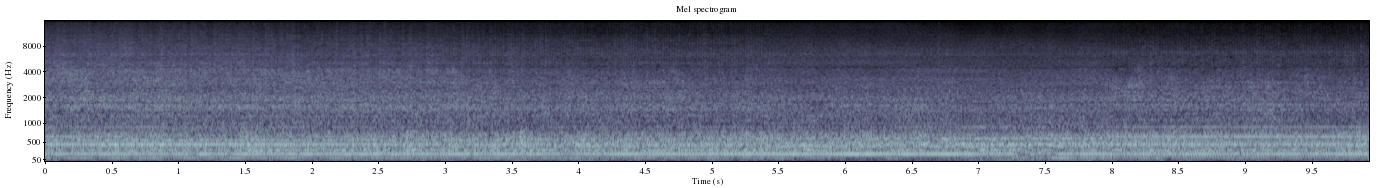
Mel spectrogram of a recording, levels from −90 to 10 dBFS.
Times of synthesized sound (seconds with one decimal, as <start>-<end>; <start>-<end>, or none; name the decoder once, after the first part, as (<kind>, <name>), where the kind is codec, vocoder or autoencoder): 5.4-8.0 (autoencoder, DAC-VAE)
